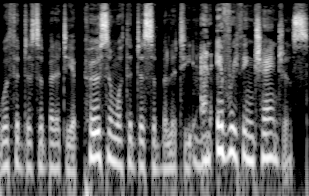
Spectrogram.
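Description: Her voice sits at a fairly low pitch for a woman, with ordinary pitch variation. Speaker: radio host. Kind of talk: radio interview. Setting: studio.

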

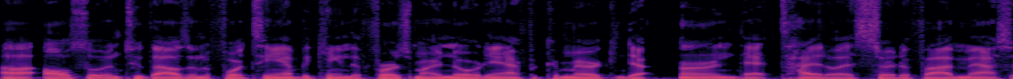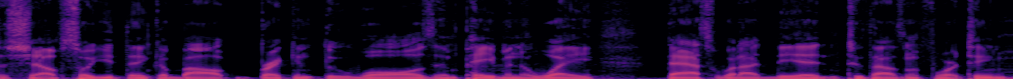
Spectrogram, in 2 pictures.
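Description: In a very clean recording with a silent background, a man with a very deep, low voice and vocal fry speaks very fast, with hardly any pauses, fairly even intonation and very even loudness. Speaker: chef. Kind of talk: casual interview. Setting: studio.

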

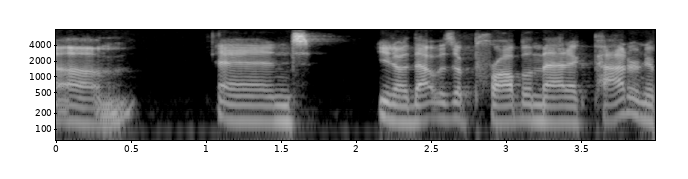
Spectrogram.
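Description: Over a quiet background, a man with a fairly high pitch speaks with vocal fry. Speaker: life coach. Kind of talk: casual monologue. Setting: live session with listeners. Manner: conversational, with frequent fillers.

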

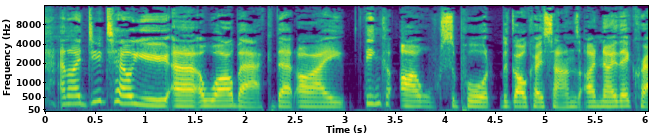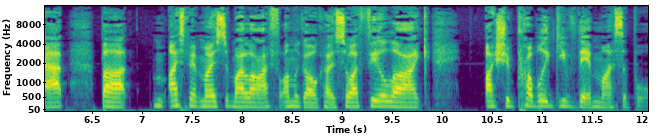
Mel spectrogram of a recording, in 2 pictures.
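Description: With an Australian accent, a woman speaks in an animated tone at a moderate pace. Her pitch is fairly low, with ordinary pitch variation. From Australia, Sydney and Queensland. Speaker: radio host. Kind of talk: radio segment, casual talk. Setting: radio studio. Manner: animated, laughing.

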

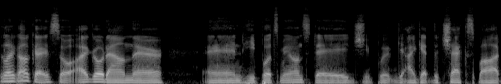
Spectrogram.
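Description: A man with a Canadian accent speaks at a moderate pace in a very deep, low voice with ordinary pitch variation. The sound is dry and close, with no echo, on a very clean recording with a silent background. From Canada, Terrace, British Columbia. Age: 40s. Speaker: stand-up comedian. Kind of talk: casual interview chat. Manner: animated.

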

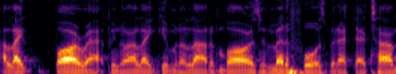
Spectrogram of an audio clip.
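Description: Speaking very fast with a New York accent, a man with a fairly low pitch and a dark, mellow tone is heard on a very clean recording with a silent background. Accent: New York City. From Bronx, New York. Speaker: rapper. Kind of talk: casual interview.

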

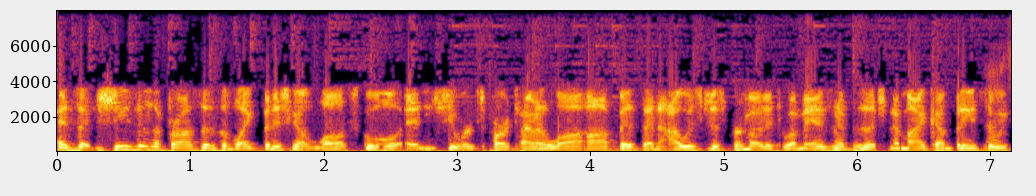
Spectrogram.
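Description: Over music in the background, a medium-pitched man talks at a very fast pace with lively intonation. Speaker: radio show caller. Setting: phone.

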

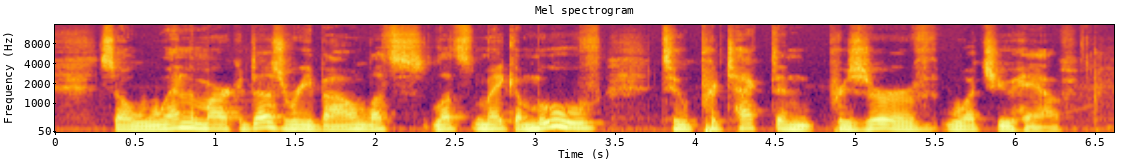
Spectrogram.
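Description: A somewhat breathy man talks at a moderate pace with medium pitch and ordinary pitch variation. The recording is very clean, with a silent background. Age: 60s. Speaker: financial advisor and radio show guest expert. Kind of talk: radio talk show chat.

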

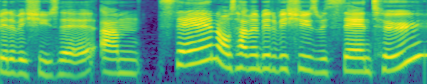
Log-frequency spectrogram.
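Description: In a fairly high pitch, a woman speaks with an Australian accent, lively intonation and a fairly slow pace. The recording is very clean, with a silent background. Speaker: radio host. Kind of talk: radio DJ patter, upbeat banter and song intros. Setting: studio. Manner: animated.

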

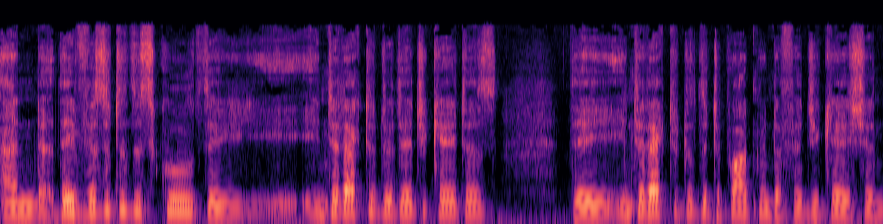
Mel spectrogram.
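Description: A man speaks fairly quickly at a fairly high pitch in a monotone, flat intonation. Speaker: CEO of a blindness organisation. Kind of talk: radio interview. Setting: studio. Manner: halting, many fillers and repetitions.

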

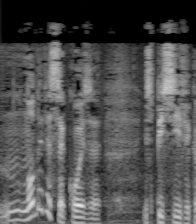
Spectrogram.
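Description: A man speaks with a Russian accent. Noticeable background noise can be heard. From Russia, Siberia (Tomsk). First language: Russian (speaking Portuguese). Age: 50s. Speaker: physics professor. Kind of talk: interview. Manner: hesitant, with fillers.

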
